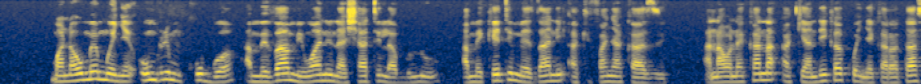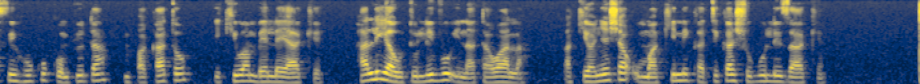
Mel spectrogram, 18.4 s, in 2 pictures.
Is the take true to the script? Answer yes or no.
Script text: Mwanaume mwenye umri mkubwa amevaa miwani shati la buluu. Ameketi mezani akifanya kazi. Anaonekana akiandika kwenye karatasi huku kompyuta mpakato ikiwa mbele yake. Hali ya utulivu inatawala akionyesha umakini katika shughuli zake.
no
